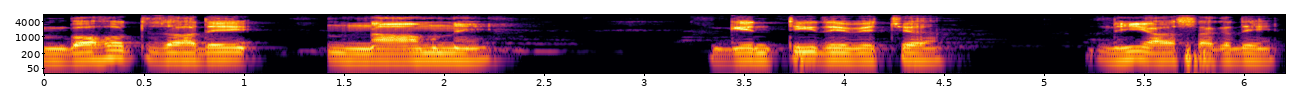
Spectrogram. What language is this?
Punjabi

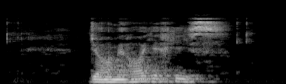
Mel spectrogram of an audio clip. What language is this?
Persian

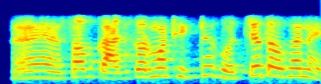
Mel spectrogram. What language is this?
Bangla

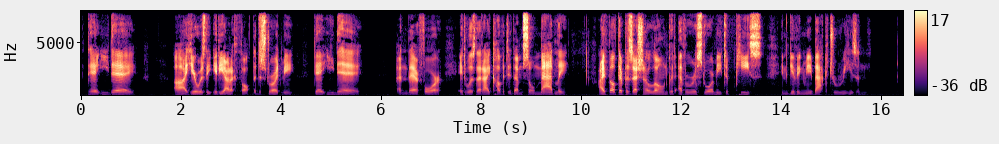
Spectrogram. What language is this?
English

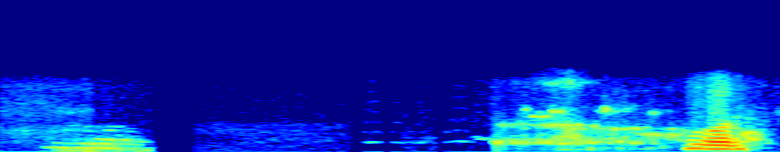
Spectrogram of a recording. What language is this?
Punjabi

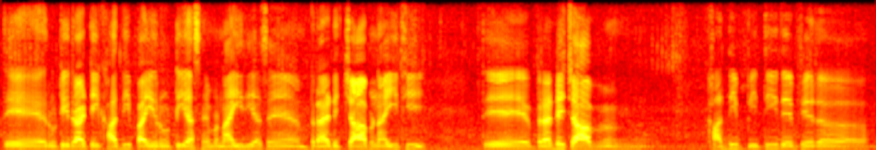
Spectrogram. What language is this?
Dogri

